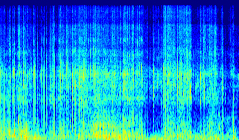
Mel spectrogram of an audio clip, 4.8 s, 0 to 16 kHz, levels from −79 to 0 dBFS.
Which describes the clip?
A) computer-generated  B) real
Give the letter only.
A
